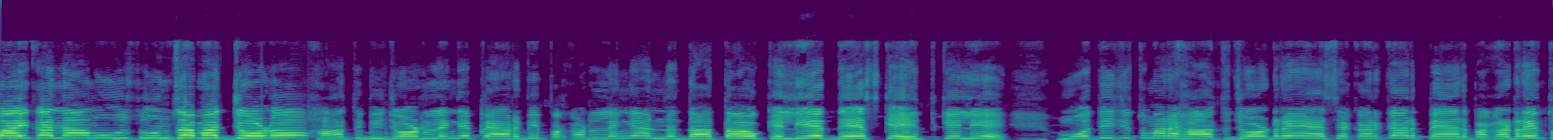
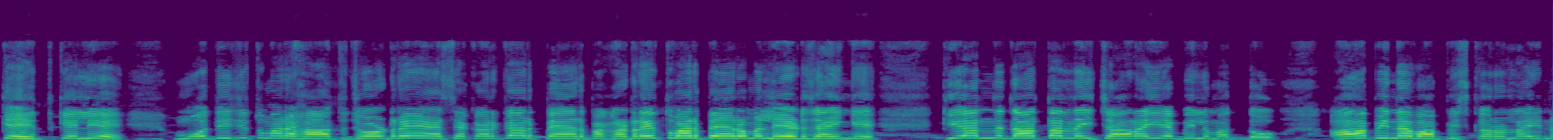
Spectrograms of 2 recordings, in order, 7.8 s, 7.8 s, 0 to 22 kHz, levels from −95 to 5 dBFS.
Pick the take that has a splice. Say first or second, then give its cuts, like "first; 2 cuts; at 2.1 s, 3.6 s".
first; 1 cut; at 1.5 s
